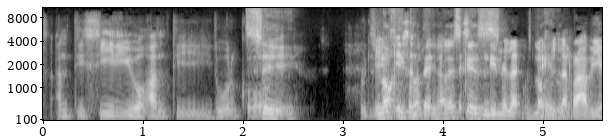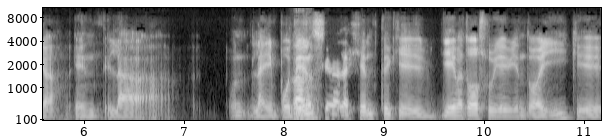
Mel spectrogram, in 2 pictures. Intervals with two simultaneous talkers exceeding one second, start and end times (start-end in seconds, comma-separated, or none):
3.2-5.3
